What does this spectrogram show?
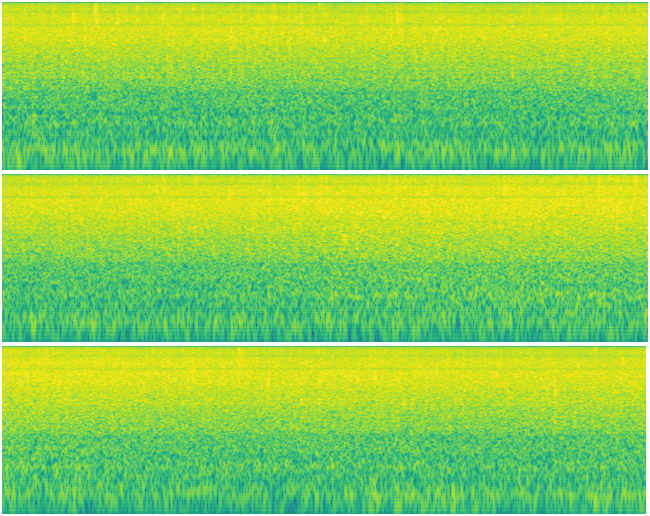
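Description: Steady rain falling on woodland and grass, an even hiss with a few nearer drops ticking now and then.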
